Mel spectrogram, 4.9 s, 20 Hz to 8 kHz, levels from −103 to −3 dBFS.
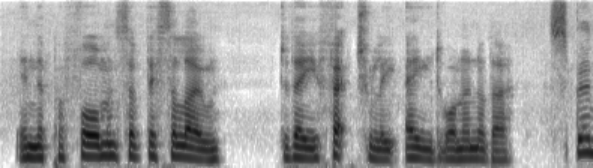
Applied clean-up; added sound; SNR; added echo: neural mask model Resemble Enhance denoiser.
